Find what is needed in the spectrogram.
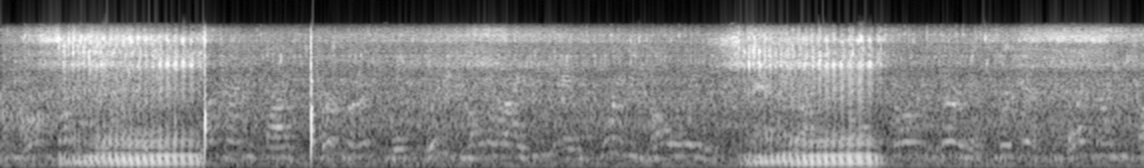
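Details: Pet dog sleeping: two long, buzzing snores about five seconds apart, with quiet breathing between; snoring.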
